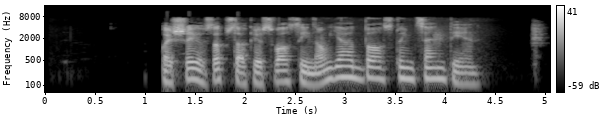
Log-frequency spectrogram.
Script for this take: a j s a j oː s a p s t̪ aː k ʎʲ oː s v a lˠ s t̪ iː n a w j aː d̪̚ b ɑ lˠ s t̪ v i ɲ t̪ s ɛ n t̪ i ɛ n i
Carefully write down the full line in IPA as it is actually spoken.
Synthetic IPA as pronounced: a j ʃ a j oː s a p s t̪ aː k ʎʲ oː s v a lˠ s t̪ iː n a w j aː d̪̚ b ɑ lˠ s t̪ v i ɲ t̪ s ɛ n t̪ i ɛ n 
